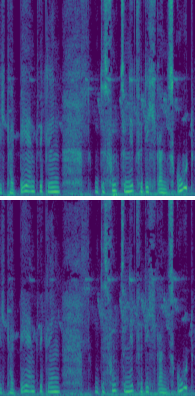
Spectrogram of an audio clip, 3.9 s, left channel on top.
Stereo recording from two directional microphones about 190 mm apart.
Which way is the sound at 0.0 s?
25° left (ahead or behind).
